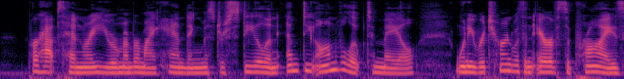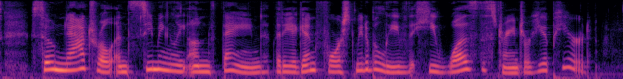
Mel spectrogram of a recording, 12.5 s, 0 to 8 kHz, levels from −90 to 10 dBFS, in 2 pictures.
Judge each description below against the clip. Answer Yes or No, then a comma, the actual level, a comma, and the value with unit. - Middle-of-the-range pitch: Yes, medium, 175 Hz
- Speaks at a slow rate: No, average, 190 wpm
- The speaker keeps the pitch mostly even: No, average, 4.6 semitones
